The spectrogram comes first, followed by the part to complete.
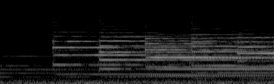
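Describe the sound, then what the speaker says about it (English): School bell in the visual novel game Katawa Shoujo, a series of about five bright, resonant chime strikes spaced roughly half a second apart, each ringing on and overlapping the last, moderately loud with no voices. "The school bell rings out"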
